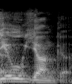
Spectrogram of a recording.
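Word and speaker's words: Gil Junger: Gil Younger is how his name's pronounced.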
